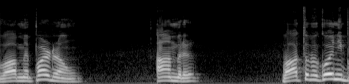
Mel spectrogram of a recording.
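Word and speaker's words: عمرو: ہے توجہ کرو نا، تزاد الواو خطاً لا لفظاً، واو کو زیادہ کیا جاتا ہے خطاً لا لفظاً، لفظاً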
